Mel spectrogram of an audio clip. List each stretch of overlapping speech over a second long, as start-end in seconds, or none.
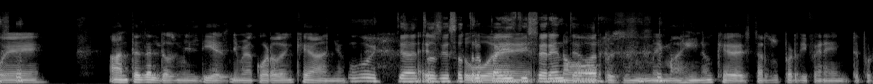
4.1-6.2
